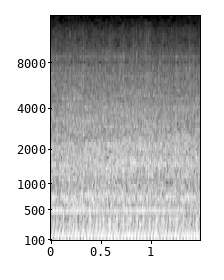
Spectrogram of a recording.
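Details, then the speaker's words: 2007 Saab 9-3 Convertible idling steady and even, no knocks, ticks or misses; car had been sitting outside, coolant good, oil not bad, power steering cap missing; runs really nice and smooth, normal idle. "all in all as you guys can tell it is running really nice and smooth and that's that we'll take it around the block"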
